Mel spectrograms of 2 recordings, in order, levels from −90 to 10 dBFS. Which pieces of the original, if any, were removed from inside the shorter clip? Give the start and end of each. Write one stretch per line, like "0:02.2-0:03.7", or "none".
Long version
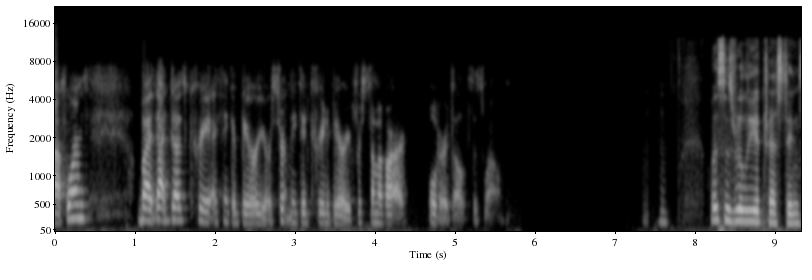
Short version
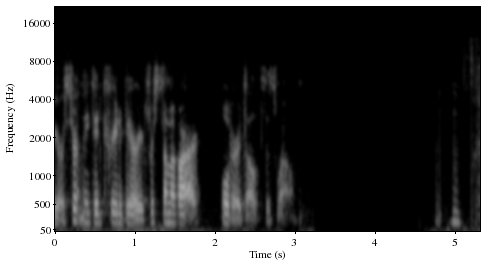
none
